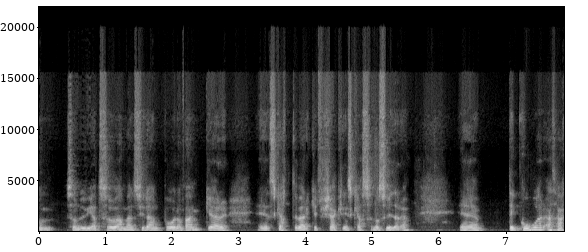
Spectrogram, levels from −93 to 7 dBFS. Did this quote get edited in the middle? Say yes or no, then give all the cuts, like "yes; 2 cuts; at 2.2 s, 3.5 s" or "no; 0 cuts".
yes; 1 cut; at 2.2 s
